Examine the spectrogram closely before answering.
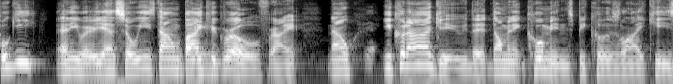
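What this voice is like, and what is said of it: Usual voice. Nothing is said of it.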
